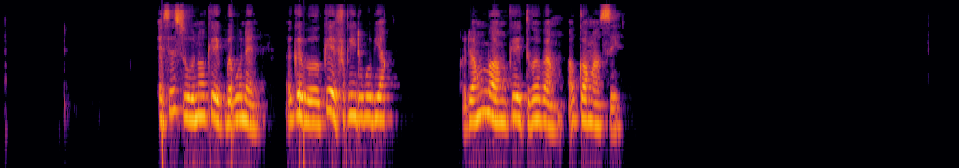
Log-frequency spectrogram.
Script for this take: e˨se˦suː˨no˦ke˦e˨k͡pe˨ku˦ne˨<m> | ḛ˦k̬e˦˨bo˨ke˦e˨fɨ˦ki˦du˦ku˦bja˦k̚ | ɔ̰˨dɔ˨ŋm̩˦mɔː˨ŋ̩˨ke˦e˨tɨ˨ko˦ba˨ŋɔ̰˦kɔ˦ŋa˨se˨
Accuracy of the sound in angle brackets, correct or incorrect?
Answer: incorrect: n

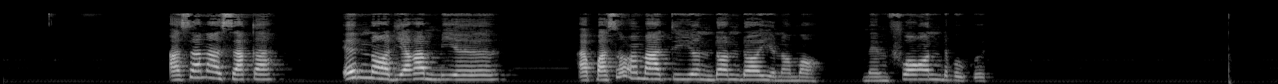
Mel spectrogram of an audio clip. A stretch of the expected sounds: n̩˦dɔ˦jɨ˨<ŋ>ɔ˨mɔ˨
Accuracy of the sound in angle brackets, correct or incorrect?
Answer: incorrect: n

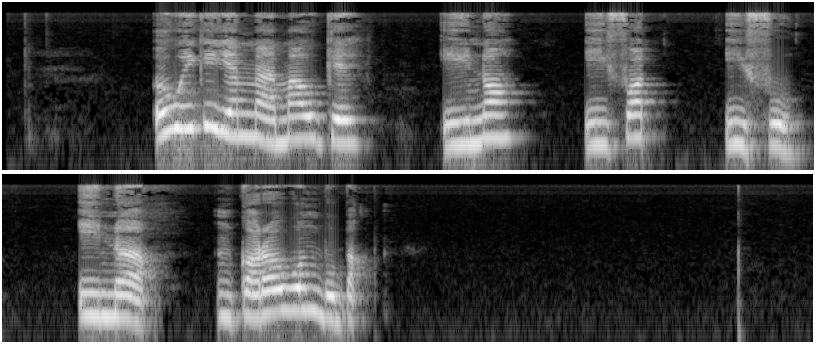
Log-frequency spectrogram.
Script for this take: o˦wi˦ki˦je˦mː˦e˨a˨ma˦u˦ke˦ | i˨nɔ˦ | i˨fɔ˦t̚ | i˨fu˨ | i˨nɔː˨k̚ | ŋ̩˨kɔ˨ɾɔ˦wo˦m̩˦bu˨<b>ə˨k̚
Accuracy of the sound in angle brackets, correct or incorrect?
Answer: correct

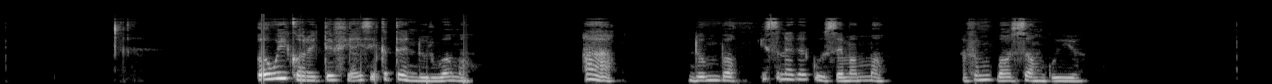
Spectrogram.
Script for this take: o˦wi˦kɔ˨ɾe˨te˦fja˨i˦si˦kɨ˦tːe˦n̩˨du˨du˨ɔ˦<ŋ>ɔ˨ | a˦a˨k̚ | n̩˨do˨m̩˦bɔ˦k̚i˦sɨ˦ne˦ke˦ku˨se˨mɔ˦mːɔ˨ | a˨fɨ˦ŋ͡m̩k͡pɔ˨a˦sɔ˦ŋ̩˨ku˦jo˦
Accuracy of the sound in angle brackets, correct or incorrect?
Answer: incorrect: m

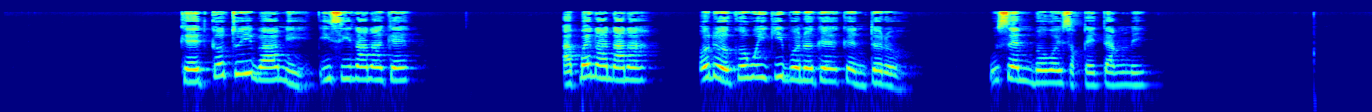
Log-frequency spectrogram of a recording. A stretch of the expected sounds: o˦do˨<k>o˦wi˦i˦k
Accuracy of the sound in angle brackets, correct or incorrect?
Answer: correct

